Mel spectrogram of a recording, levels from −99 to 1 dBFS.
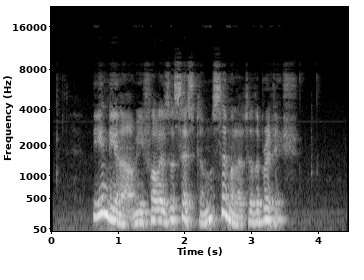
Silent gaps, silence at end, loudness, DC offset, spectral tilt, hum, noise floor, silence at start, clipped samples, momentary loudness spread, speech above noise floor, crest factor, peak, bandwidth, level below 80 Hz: none; 0.9 s; -19 LUFS; under 0.1%; -7 dB/octave; none; -58 dBFS; 0.65 s; under 0.1%; 8 LU; 40 dB; 14 dB; -4 dBFS; 7.8 kHz; -50 dBFS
